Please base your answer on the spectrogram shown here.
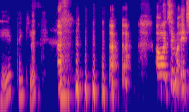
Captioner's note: people laugh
